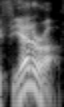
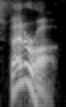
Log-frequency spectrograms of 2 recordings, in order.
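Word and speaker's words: Fedorov: Wings at the time Sergey federov because that's the proper Russian pronunciation but he had told everyone that it was feder off and you know so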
